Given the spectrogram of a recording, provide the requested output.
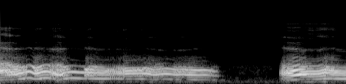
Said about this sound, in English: And what I do know, when you leave him alone, he doesn't bark. He fucking howls.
